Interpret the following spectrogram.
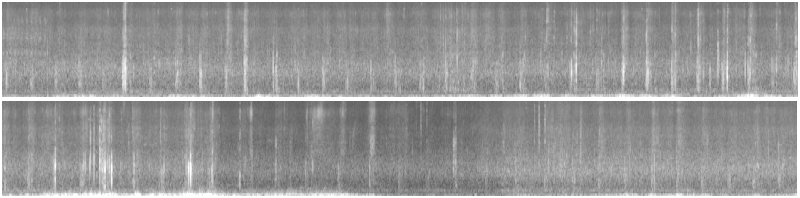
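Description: Footsteps of a walker on paths and cobblestones, heard as a string of sharp steps. Under them a low rumble swells to its loudest in the second half, then drops away suddenly about three-quarters of the way through.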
